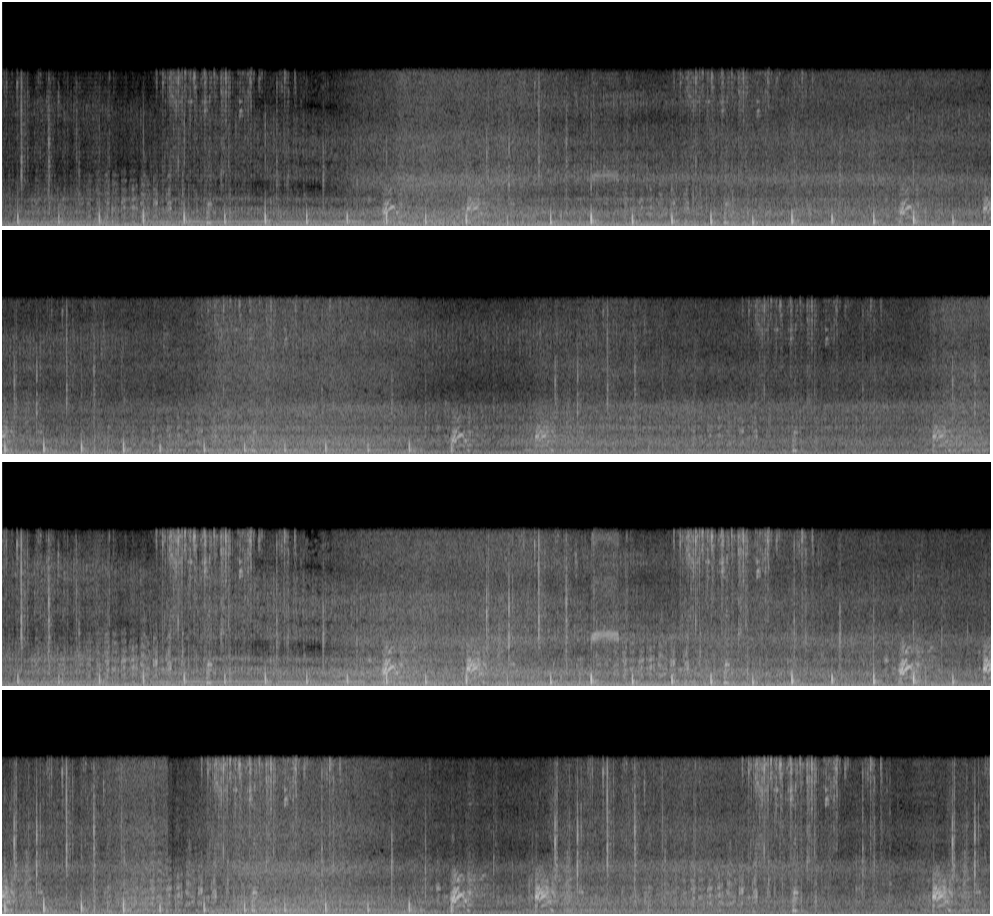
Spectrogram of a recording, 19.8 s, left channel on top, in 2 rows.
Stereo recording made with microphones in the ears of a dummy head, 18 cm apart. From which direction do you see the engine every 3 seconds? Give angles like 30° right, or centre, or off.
50° right, 20° right, 10° left, 30° left, 50° left, 50° left, 60° left.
